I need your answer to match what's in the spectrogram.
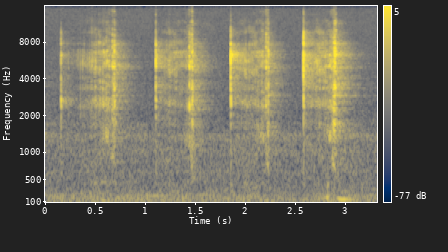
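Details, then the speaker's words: Nicholson file on the gear of an old US-made Craftsman 1/2-inch drive ratchet, used at least 15 years: four slow back-and-forth strokes with a crisp biting rasp, not a glassy skate; the gear is soft, unhardened steel. "I tell you the truth, it sounds like it's cutting. It sounds like we're actually cutting. I don't believe this doesn't feel like it's really hardened."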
